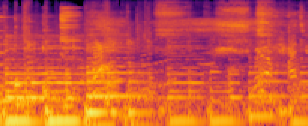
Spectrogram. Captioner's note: sneezes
